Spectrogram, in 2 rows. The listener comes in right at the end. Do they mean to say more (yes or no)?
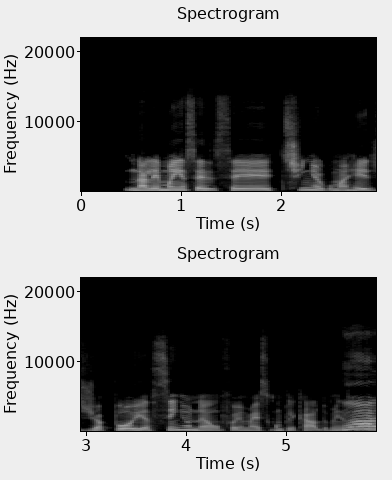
yes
